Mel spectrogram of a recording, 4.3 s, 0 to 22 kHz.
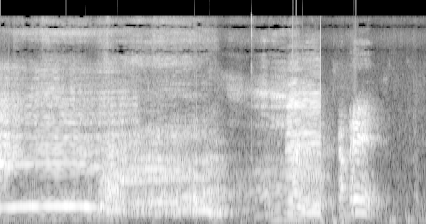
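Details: An 18-year-old Girolando cow called Malhada, kept on a farm in Anápolis, Goiás, Brazil, moos in one sustained low call, then breaks into shorter, rougher bellows with some clattering in the barn.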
